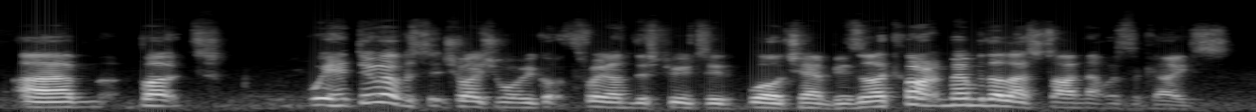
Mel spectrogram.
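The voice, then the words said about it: British accent. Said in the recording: “beautiful British accent”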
